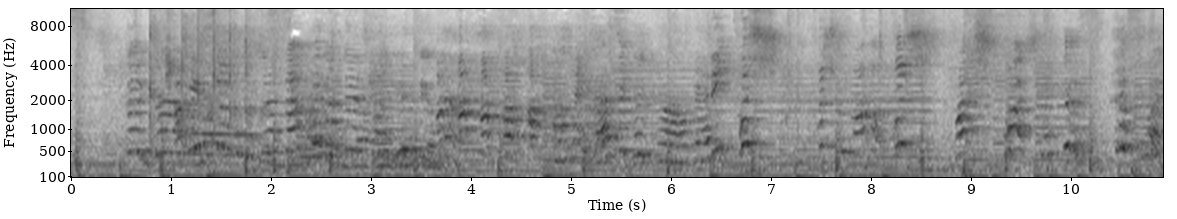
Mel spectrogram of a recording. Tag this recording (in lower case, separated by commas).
music, speech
